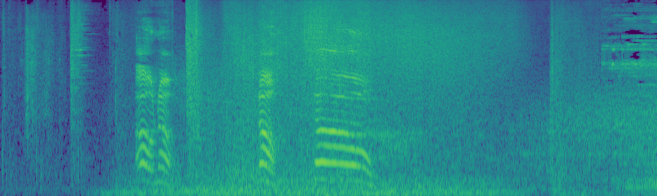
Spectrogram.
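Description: Flames roar in a loud, rushing burst.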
